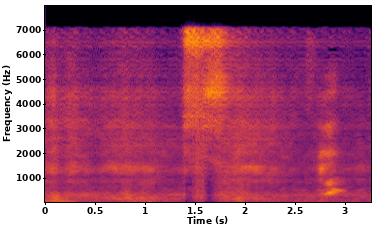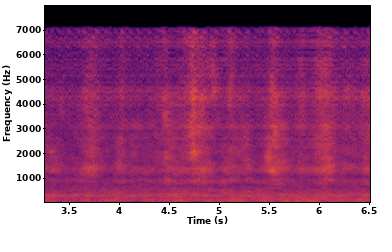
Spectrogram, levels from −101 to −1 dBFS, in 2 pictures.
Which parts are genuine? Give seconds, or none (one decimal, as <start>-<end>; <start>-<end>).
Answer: none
